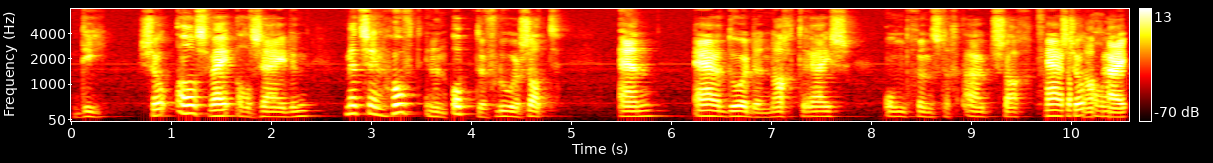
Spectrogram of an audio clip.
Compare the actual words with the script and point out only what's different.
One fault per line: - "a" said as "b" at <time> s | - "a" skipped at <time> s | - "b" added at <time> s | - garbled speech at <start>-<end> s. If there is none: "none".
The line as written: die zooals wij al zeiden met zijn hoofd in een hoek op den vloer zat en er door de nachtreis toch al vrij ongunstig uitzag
- "hoek" skipped at 3.7 s
- "toch al vrij" skipped at 7.8 s
- garbled speech at 9.6-10.5 s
